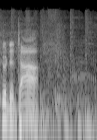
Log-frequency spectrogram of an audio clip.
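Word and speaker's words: coup d'état: fired their bassist and drummer over a wedge coup d'etat what what a coup know what we can't believe is that you pronounce that correctly what is happening right now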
